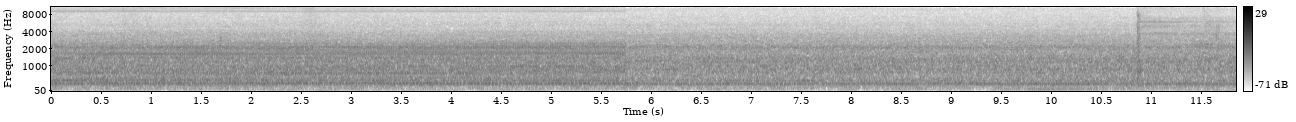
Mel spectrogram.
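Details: Microlife A6 Basic automatic blood pressure monitor in triple-averaging mode with stroke (AFIB) check, first of three readings: steady electric pump whir as the cuff inflates, changing pitch midway; routine automatic measurement.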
